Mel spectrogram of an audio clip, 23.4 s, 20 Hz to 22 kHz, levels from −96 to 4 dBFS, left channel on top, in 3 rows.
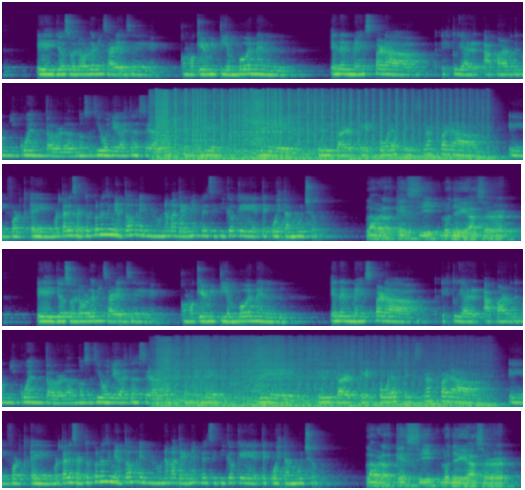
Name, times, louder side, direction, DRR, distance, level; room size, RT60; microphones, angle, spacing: voice 1, 0.5-2.3 2.7-4.3 4.9-6.3 6.6-11.1 11.6-12.2 12.5-15.0 15.4-20.4, equal, 10° right, 3 dB, 1.5 m, -23 dB
sound 1, 10.0-15.1, left 1 dB, 55° left, 2.4 m, -26 dB
voice 2, 21.1-23.1, right 1 dB, 40° right, 4 dB, 1.6 m, -22 dB
10.5 x 8.8 x 8.8 m, 1.1 s
head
